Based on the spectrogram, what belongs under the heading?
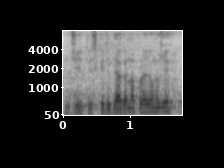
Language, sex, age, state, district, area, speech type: Urdu, male, 45-60, Bihar, Gaya, urban, spontaneous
